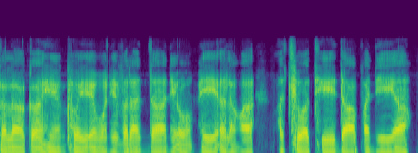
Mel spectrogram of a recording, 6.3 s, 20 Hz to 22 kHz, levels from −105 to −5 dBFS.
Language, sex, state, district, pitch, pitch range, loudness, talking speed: Mizo, male, Mizoram, Aizawl, 95 Hz, 90-95 Hz, -16 LUFS, 180 wpm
